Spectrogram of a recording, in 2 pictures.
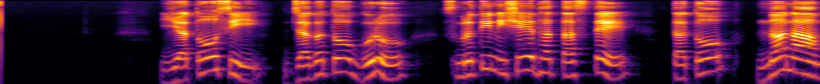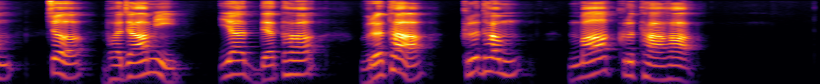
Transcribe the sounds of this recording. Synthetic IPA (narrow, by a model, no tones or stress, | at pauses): jɐt̪oːsi | d͡ʒɐɡɐt̪oːɡuɾu | smɾɨt̪iniʃeːd̪ʱɐt̪ɐst̪eː | t̪ɐt̪oː | nɐnaːm | t͡ʃɐ | bʱɐd͡ʒaːmi | jɐd̪jɐt̪ɐɦɐ | ʋɾɪt̪ʰaː | kɾɪt̪ʰɐmː | aːkɾɪt̪ʰaːɦɐ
